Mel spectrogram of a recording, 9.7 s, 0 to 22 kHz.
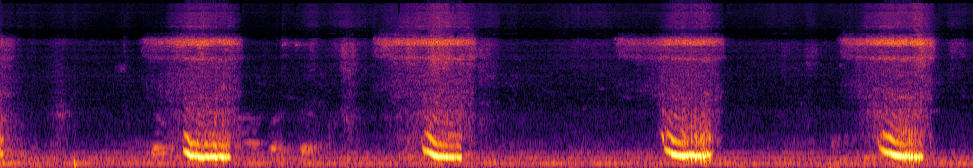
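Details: Cat snoring: four short noisy breaths, each ending in a falling squeaky whistle, about 25 per minute; snoring.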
